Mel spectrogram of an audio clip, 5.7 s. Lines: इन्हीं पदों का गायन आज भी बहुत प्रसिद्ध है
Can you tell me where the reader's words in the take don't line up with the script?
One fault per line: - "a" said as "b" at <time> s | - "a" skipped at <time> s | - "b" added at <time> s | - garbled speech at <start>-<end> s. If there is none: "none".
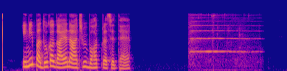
none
